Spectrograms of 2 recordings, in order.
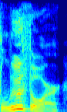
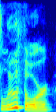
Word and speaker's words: Luthor: like Lex Luther uh it's not it's Thor everybody in this game says luor and everybody in chat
